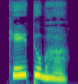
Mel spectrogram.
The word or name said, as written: ಗಡುಬ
